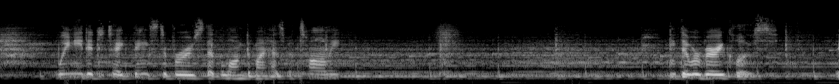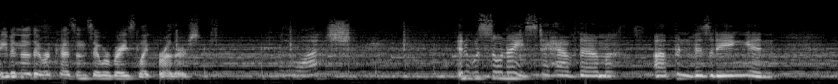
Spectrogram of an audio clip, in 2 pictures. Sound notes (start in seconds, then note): 4.3 sniniffleles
